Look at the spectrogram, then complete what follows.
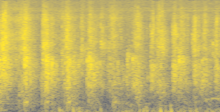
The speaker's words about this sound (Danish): Så jeg synes, du skal rejse dig op, og så synes jeg, at folk de skal klappe,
